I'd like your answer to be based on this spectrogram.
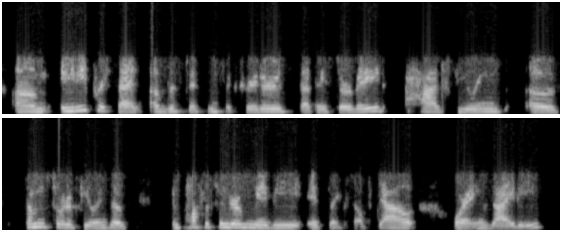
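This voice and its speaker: In an American accent, a woman speaks at a fairly slow pace with fairly even intonation, in a dry sound with no echo and a quiet background. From Southern California, Pasadena; Southern California. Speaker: dental student; presenter. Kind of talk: student lecture presentation. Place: home room. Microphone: webcam.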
